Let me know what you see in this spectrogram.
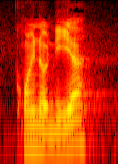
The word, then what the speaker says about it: koinonia: That word comes from the Greek word koinonia.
